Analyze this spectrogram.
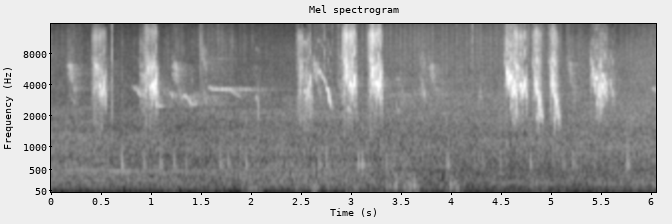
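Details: At a Tenmangu shrine on 10 July 2022, sparrows assembling to be fed give loud, clipped chirps in small clusters, with faint thin whistles and quiet background noise between bursts.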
